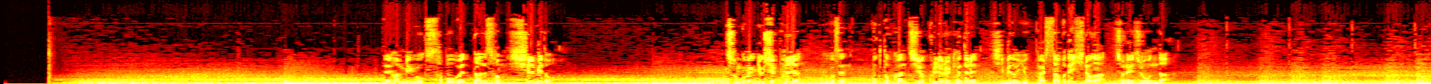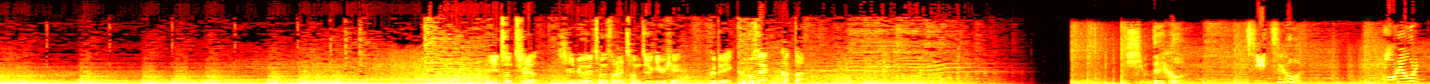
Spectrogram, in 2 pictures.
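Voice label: Korean, male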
